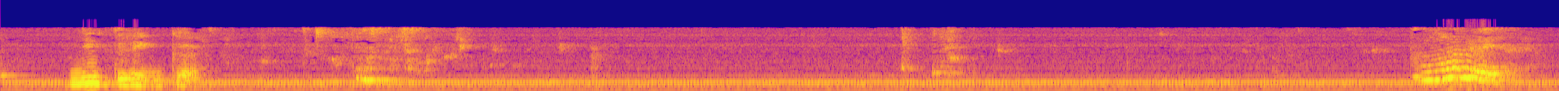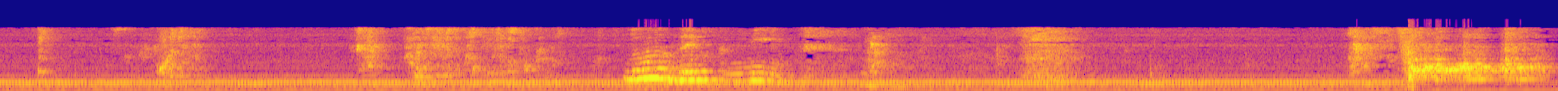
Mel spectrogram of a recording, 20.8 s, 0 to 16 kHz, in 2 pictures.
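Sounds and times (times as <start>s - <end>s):
speech: 0.4s - 1.5s
water sloshing and splashing in a bathtub as a child is bathed: 1.3s - 4.2s, 5.9s - 6.9s, 7.6s - 12.0s, 12.6s - 16.3s, 19.3s - 20.7s
child talking: 9.4s - 10.3s, 14.5s - 15.8s.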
